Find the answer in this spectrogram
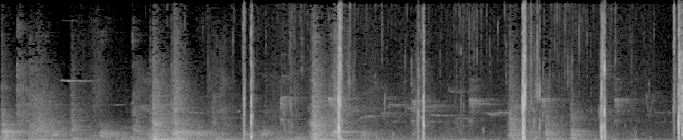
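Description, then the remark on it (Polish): Footsteps squelch through thick mud, with sharp wet smacking steps at an uneven pace over a low, rumbling background. No one speaks. “Powiem panom, że takiego błota, takich efektów dźwiękowych, to nawet by w studiu Teatru Polskiego Radia nie zrobili.”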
